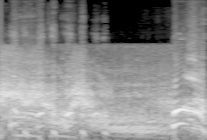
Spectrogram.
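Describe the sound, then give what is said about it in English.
A bobcat roar sound effect: a harsh, snarling growl lasting about two seconds, loud throughout, with a wavering pitch and a sharper, rising snarl at the very end. “Get the Bobcat sound effect ready, though, because the Bobcat's going to be in the house.”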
